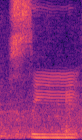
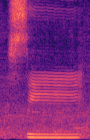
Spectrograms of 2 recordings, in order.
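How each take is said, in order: First: The pitch stays steady in the middle. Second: The same.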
